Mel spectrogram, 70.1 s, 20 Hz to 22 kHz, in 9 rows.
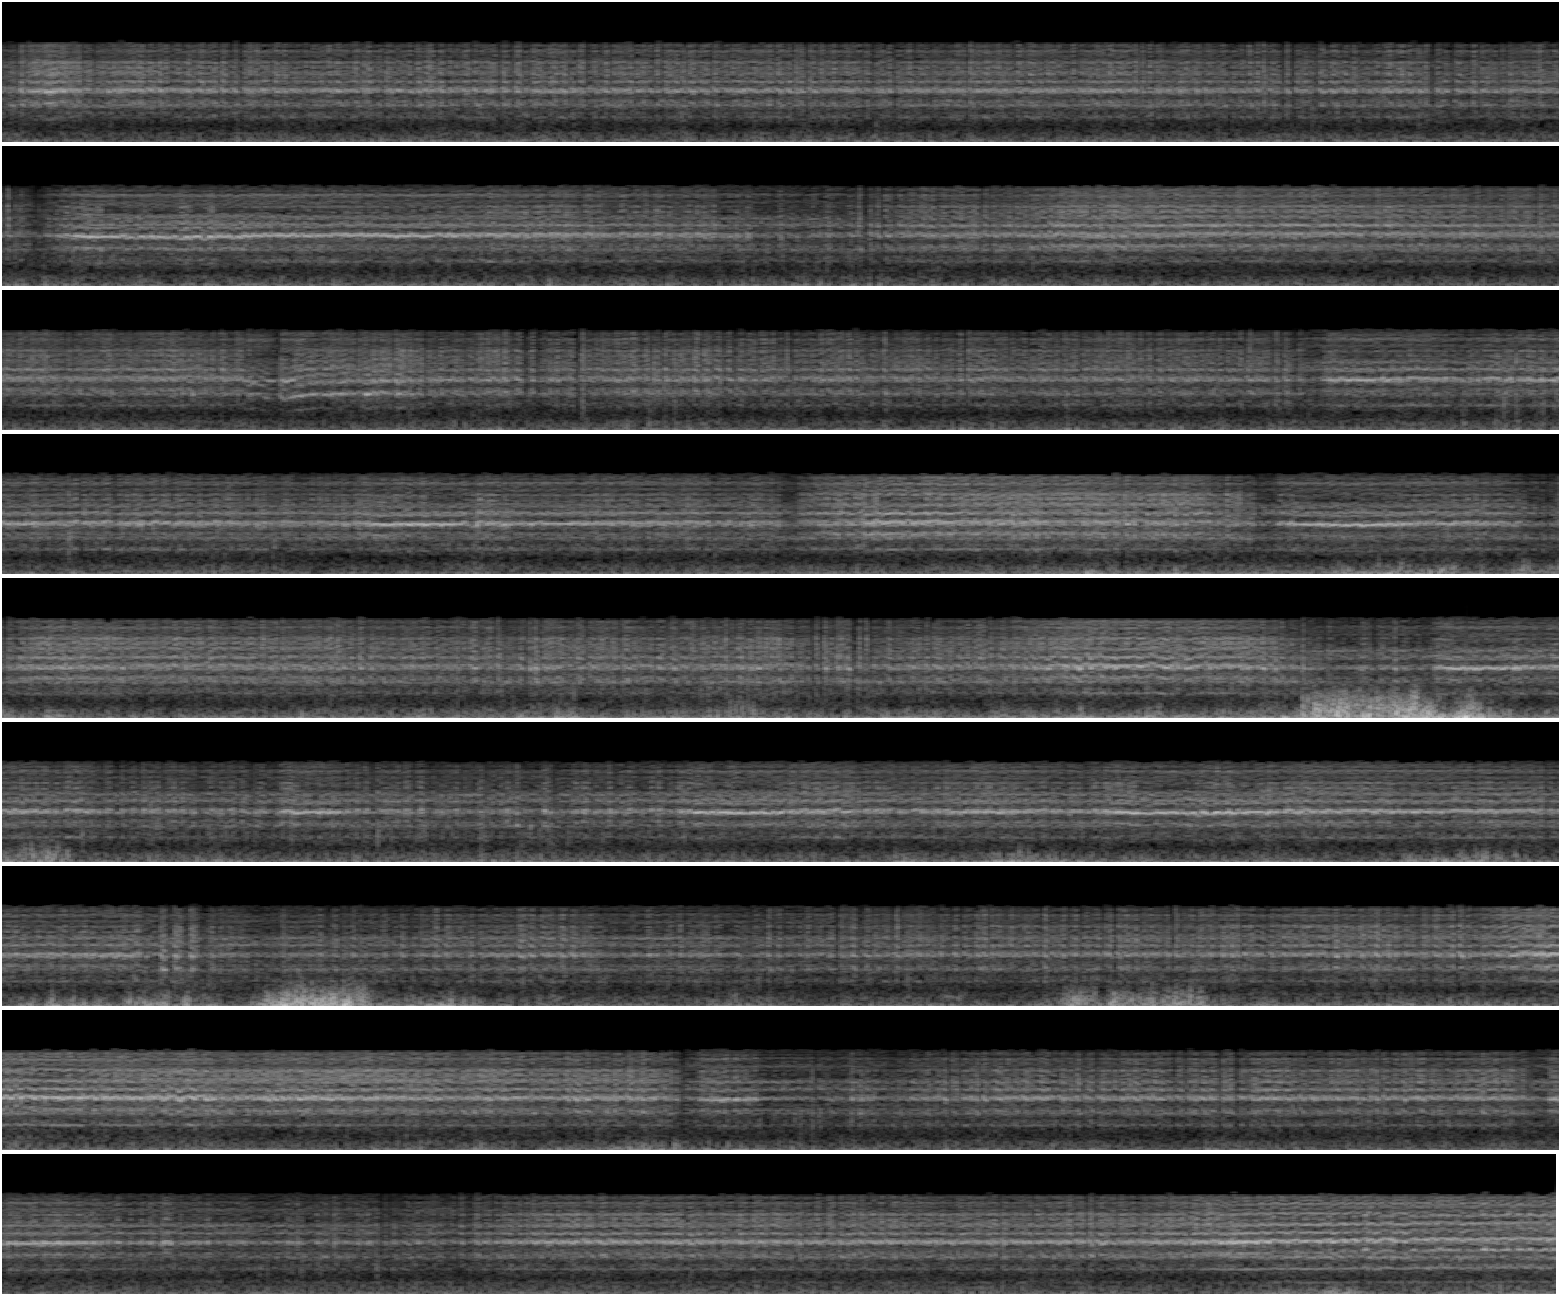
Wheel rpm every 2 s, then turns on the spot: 170, 170, 170, 170, 160, 170, 160, 170, 150, 160, 170, 160, 170, 170, 170, 160, 160, 170, 170, 160, 160, 170, 160, 170, 170, 160, 170, 170, 170, 170, 170, 170, 170, 170, 160.
none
